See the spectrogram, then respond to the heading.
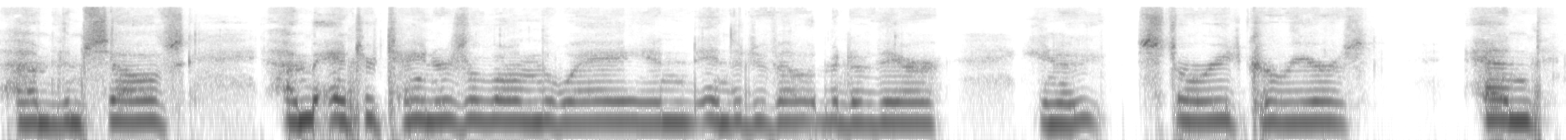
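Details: Adult male with altered voice from throat cancer, treated with surgery, radiation and two years of experimental chemotherapy; no recurrence since.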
